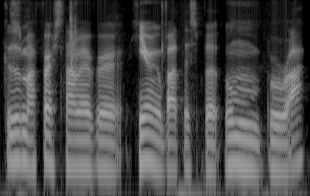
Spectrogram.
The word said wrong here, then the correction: Eid Mubarak: am I saying it right? Like, it's a holiday, it was in the... – Eid. Okay, I was at Eid Mubarak.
